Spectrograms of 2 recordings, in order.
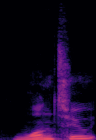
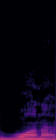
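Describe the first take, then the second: First: Both words are said fully with a clear t. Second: The words run together into one short word.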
